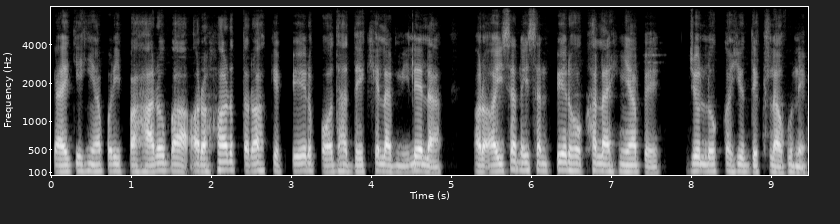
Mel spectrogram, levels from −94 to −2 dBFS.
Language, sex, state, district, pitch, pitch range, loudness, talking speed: Bhojpuri, male, Bihar, Saran, 120 Hz, 115-130 Hz, -18 LUFS, 165 wpm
